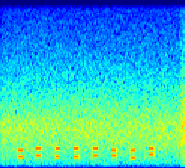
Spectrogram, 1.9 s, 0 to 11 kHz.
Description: DTMF, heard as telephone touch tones, dialled by machine, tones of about 50 ms, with radio hiss and a squelch burst at the end. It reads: 48558710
